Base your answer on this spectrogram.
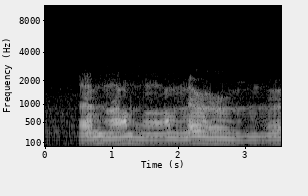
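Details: A 'talking' dog produces a continuous low, groaning vocalization with strong harmonics. The pitch bends and wobbles in speech-like inflections, rising briefly twice and then trailing off into a steady moan.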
